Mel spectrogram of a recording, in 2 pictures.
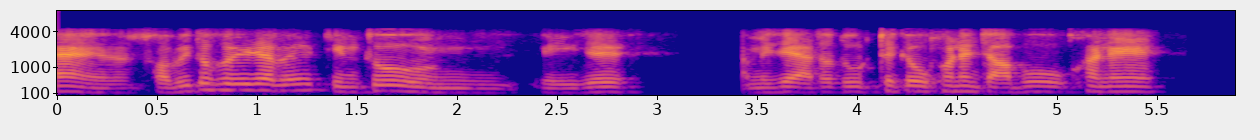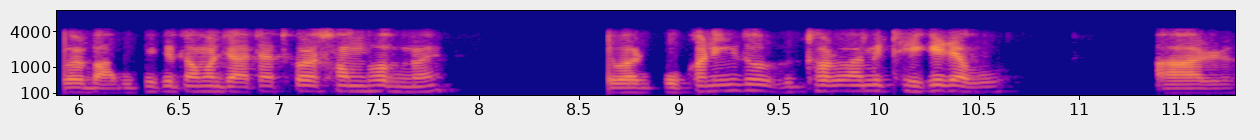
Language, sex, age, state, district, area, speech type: Bengali, male, 18-30, West Bengal, Bankura, urban, conversation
